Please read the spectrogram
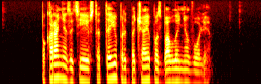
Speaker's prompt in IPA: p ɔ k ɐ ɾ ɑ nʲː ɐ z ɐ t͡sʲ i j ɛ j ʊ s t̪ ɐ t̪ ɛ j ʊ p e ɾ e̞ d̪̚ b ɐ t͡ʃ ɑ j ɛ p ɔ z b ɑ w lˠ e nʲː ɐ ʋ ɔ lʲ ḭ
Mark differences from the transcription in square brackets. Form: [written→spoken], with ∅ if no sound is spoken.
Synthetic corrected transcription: p ɔ k ɐ ɾ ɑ nʲː ɐ z ɐ t͡sʲ i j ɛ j ʊ s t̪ ɐ t̪ ɛ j ʊ p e ɾ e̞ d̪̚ b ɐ t͡ʃ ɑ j ɛ p ɔ z b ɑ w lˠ e nʲː ɐ ʋ ɔ lʲ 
